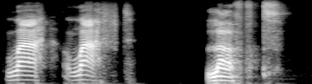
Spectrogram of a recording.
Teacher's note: instead of loft with an ah, it's a short a sound.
